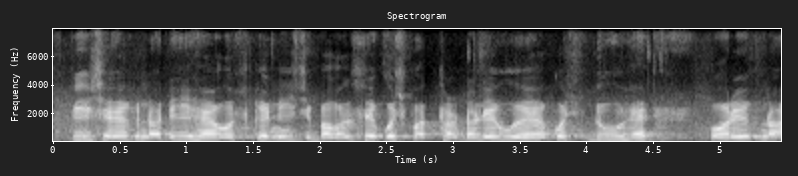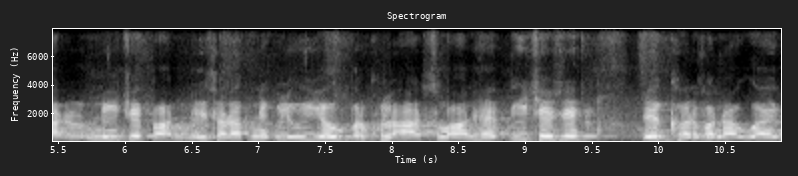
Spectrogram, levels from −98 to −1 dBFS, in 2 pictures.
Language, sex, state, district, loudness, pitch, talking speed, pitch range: Hindi, male, Uttar Pradesh, Hamirpur, -15 LUFS, 205 Hz, 210 wpm, 195-210 Hz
